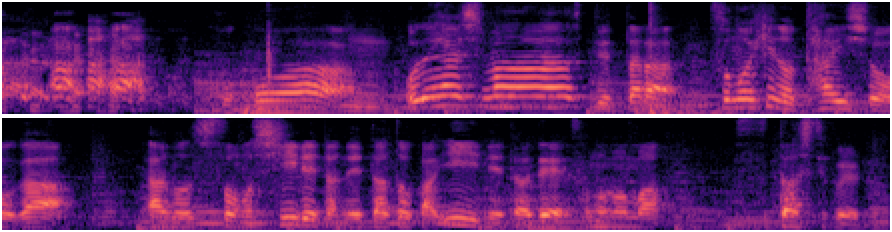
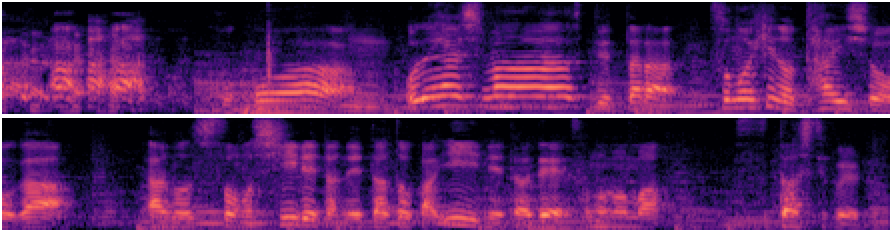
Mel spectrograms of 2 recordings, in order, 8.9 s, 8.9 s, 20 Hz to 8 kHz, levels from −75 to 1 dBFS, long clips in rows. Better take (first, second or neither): second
